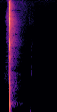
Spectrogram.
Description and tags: book snap shut
Snapping a book shut
close, shut, book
